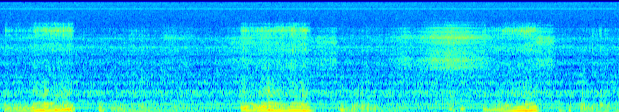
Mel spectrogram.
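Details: Sleeping dachshund named Mika, sister of the dachshund Eva, snoring indoors: three deep, rumbling, low-pitched snores with a rising, harmonic tone, coming about every four to five seconds, with quiet breathing between them.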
